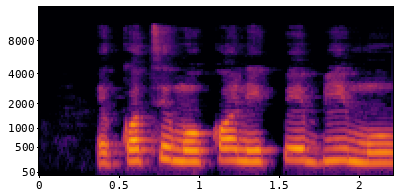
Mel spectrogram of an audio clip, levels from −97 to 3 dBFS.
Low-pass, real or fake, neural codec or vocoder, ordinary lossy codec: 10.8 kHz; real; none; none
